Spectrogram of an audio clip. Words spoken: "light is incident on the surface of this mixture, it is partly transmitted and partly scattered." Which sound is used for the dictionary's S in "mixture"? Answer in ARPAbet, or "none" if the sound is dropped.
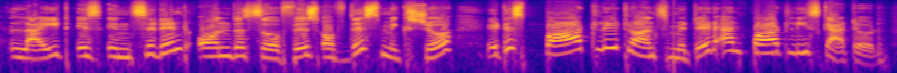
S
